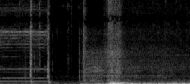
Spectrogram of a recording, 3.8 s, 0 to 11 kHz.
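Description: The Chrysler 300 U Code drag car's engine cranks with a few short clicks, then fires up and settles into a loud, deep, rumbling idle up close.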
